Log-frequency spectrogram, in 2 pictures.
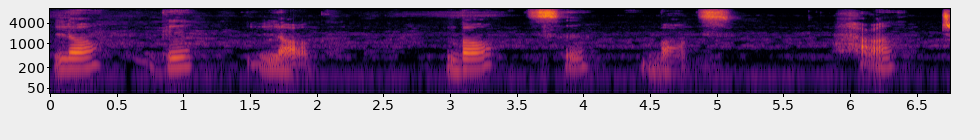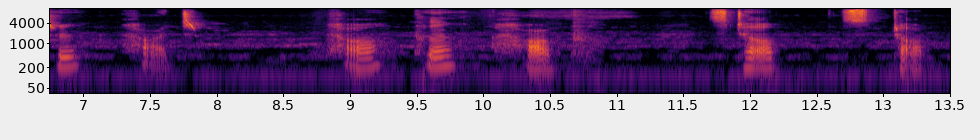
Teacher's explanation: Like vowel O has a short sound O and vowel O has a long sound O. वॉल ओ की short sound जो है वो आ करके निकलेगी और लॉन्ग साउंड इसका ओ से निकलेगा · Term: शॉर्ट वॉल ओ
